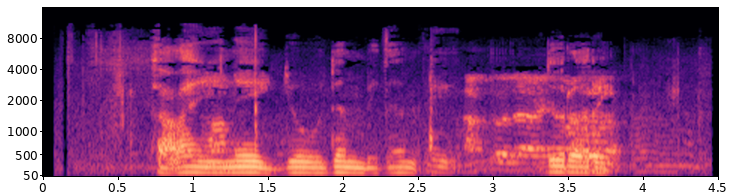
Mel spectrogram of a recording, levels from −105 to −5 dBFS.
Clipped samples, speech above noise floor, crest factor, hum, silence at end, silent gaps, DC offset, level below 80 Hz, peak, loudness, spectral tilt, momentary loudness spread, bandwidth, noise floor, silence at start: under 0.1%; 22 dB; 18 dB; none; 0.1 s; none; under 0.1%; -62 dBFS; -8 dBFS; -24 LUFS; -6 dB/octave; 13 LU; 9.8 kHz; -45 dBFS; 0.4 s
